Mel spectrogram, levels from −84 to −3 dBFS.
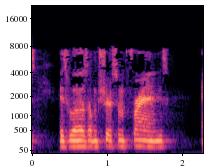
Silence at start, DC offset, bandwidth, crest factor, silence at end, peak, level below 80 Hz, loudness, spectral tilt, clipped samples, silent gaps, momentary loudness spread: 0 s; under 0.1%; 8.2 kHz; 16 dB; 0.45 s; -4 dBFS; -64 dBFS; -19 LUFS; -4 dB/octave; under 0.1%; none; 10 LU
